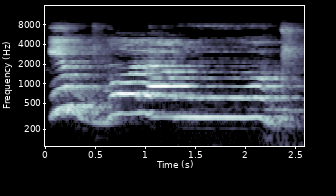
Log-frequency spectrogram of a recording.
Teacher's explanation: In langsung monyong ya, karena do-nya monyong.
